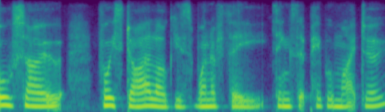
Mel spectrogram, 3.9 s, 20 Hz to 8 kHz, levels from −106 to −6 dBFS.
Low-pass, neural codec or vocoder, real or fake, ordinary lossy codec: 7.2 kHz; none; real; Opus, 32 kbps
